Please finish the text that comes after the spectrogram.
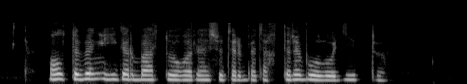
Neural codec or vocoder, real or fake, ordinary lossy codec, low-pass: none; real; Opus, 16 kbps; 7.2 kHz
